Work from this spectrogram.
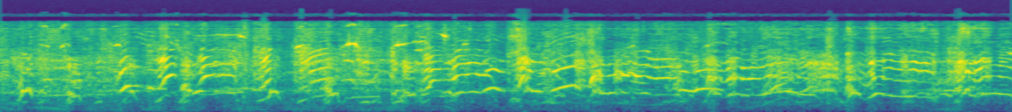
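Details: Several Siberian huskies at a race event in East Anglia keep up a steady overlapping racket of yelping barks, whimpers and wavering howl-like cries, many dogs calling at once without pause.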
